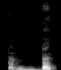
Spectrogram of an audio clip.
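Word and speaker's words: تبّت: Sans la shidda, je dirais Teb. Mais avec la shidda, j'insiste. Teb. Teb. Ce mot se termine par la lettre T avec une soukoun. Tebbet.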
